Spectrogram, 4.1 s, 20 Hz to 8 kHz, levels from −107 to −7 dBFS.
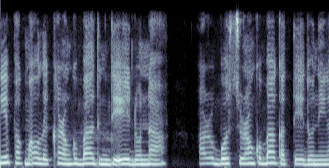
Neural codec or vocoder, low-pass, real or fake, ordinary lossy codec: none; 7.2 kHz; real; none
